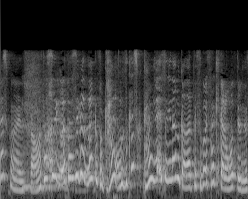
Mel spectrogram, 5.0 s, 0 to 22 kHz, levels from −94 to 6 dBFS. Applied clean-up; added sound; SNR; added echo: none; none; none; none.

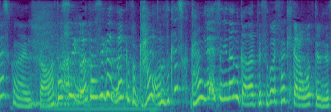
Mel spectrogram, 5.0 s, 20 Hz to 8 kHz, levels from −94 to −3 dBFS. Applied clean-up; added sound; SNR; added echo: none; Bowed string instrument; 20 dB; none.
